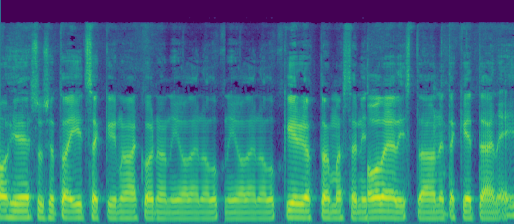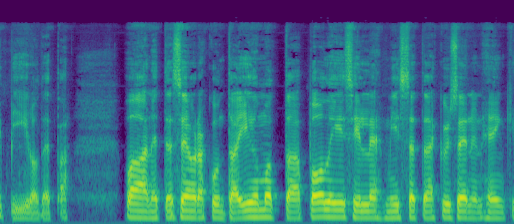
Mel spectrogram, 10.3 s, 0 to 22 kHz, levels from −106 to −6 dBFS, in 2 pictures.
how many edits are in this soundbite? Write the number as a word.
two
